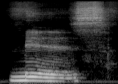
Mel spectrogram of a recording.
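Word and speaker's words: Ms.: woman that's married okay and this word is ms together ms let's spell it ms period miz and i should point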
